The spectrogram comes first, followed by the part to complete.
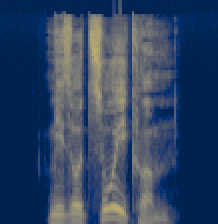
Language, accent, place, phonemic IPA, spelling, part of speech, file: German, Germany, Berlin, /mezoˈtsoːikʊm/, Mesozoikum, proper noun, De-Mesozoikum.ogg
- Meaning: the Mesozoic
